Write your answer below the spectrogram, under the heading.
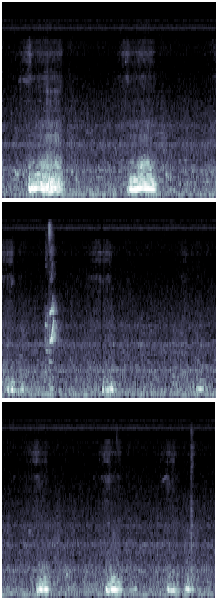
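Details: Blenheim Cavalier King Charles Spaniel puppies, two weeks old, one of a litter of five resting in a home puppy pen: two stronger low grunts followed by short, irregular soft grunts, with one thin high squeak midway.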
